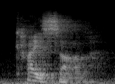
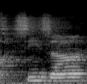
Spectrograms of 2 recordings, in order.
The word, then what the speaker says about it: Caesar: what we've learned so this one is Julius Julius Kaiser Kaiser so it's not Caesar it's not it's not the Khazar it's not anything like that it's also not Kaiser its Kaiser so no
